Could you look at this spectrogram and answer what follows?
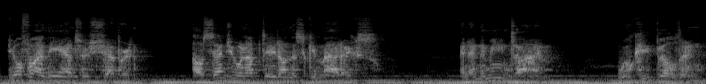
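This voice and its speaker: An actor playing a grave, older admiral in a video game, giving formal, measured briefings with steady resolve. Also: male voice, mid-range voice, music in the background, natural voice. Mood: resolute. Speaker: fleet commander.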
